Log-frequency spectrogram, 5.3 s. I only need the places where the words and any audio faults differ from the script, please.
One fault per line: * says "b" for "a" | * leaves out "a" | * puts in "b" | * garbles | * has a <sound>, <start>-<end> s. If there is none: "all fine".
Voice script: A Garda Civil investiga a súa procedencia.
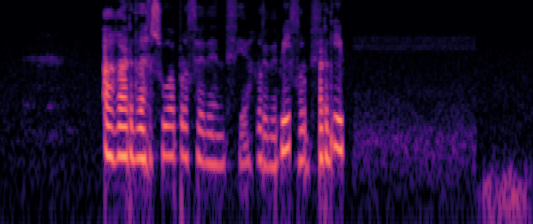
* leaves out "Civil investiga"
* garbles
